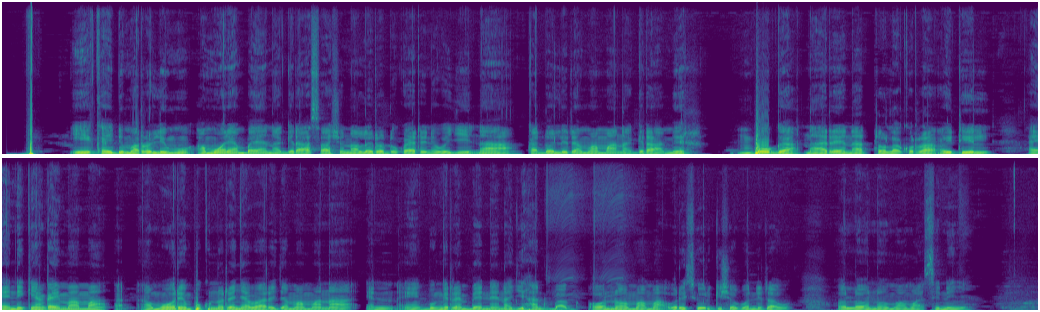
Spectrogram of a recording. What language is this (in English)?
Masai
